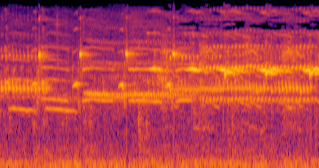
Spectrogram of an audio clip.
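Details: Song of a Waterslager canary: clear whistled notes sliding between pitches, building into a continuous, warbling, slightly rippling phrase.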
